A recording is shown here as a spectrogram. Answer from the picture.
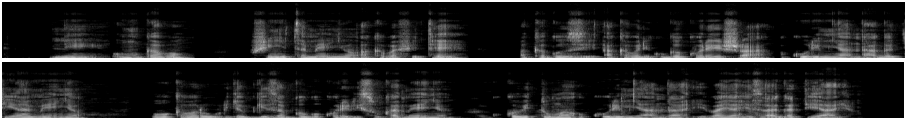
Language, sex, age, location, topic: Kinyarwanda, male, 18-24, Kigali, health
